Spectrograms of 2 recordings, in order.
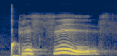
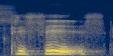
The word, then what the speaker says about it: precis: But also because of the I in precis.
